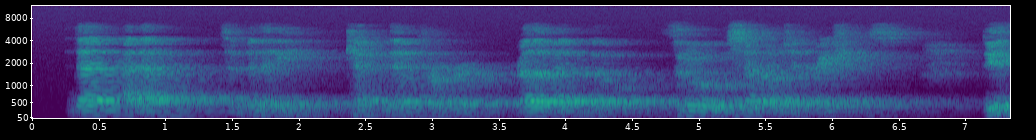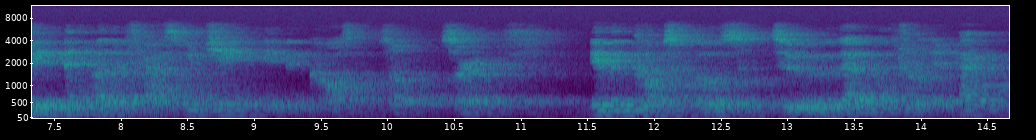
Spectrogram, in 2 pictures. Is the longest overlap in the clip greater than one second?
No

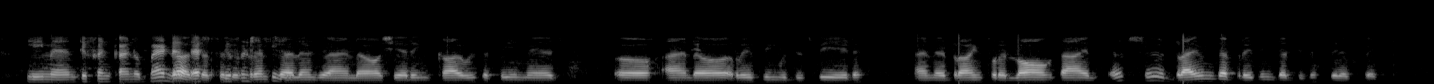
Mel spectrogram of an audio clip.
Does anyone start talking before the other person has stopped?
Yes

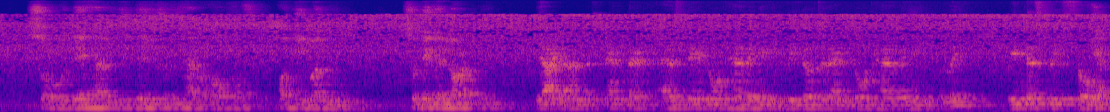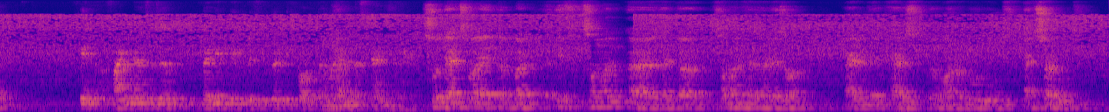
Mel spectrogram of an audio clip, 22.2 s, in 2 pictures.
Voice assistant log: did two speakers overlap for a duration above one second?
No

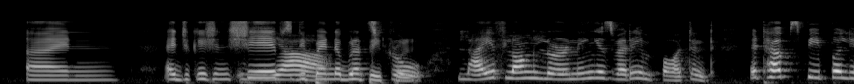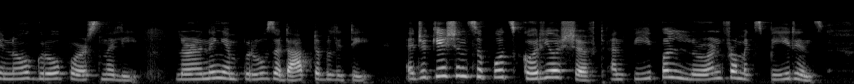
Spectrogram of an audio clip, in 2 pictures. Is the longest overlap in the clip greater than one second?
Yes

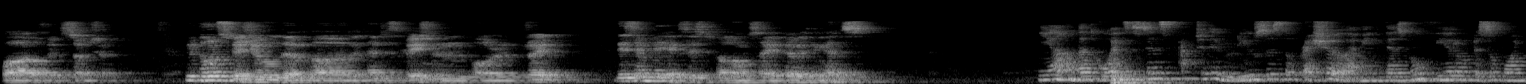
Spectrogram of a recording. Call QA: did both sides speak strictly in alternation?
Yes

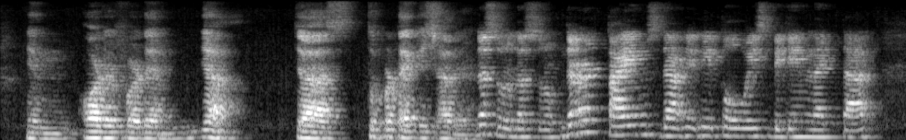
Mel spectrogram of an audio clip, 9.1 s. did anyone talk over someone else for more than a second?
No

